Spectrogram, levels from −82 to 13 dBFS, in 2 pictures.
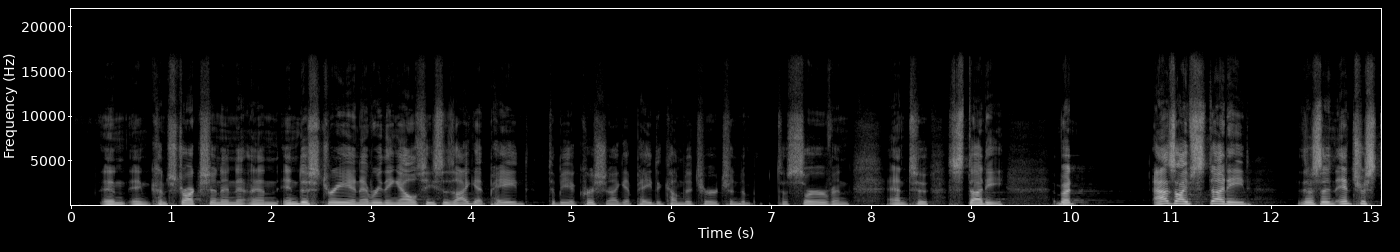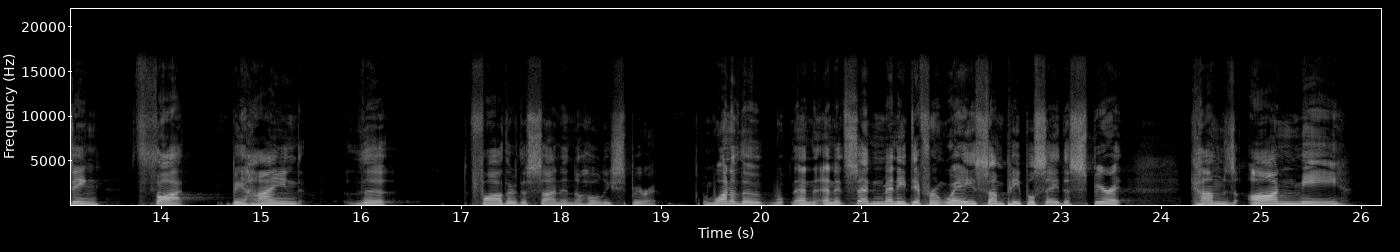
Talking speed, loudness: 160 wpm, -27 LUFS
